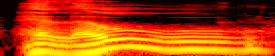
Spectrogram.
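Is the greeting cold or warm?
warm. The greeting sounds warm and affectionate. The caller is someone loved. "their wife calls them on the phone"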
